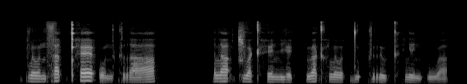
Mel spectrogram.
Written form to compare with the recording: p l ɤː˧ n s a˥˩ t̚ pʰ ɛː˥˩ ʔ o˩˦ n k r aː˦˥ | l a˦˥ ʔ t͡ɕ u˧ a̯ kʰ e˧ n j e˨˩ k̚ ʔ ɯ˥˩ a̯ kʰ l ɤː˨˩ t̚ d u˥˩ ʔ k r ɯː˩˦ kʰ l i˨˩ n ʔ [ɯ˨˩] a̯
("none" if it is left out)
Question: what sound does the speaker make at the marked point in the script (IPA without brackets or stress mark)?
u˨˩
